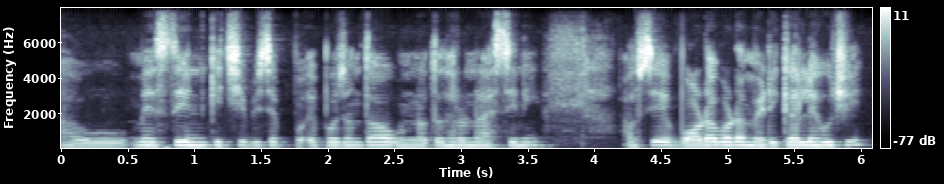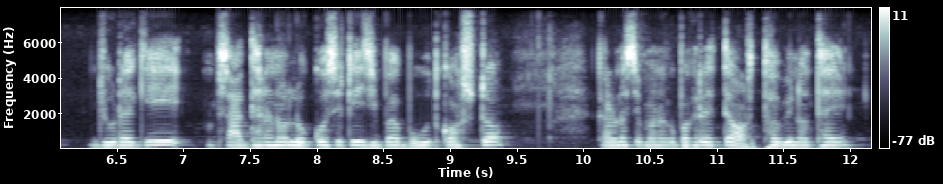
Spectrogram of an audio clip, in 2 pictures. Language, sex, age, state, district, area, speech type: Odia, female, 18-30, Odisha, Kendujhar, urban, spontaneous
